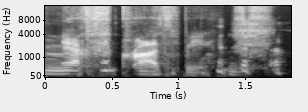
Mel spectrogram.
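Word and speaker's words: Maxx Crosby: It's pronounced Max Crosby.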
